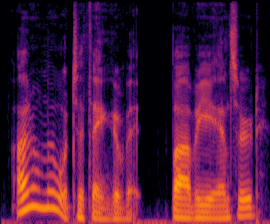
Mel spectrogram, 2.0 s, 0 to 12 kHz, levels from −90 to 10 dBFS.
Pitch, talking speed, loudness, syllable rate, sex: 130 Hz, 295 wpm, -18 LUFS, 7.9 syllables/s, male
